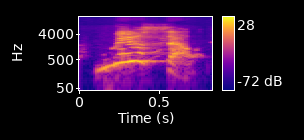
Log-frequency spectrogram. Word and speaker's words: Musel: I always say your name wrong. Musel, right? Musel. Musel.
